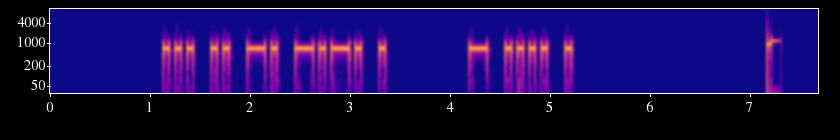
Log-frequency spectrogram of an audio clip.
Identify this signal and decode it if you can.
Morse code, heard as a keyed tone, about 20 wpm, 700 Hz. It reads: SINCE THE
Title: 2x Word-Spacing - Sets of 2 Words - 20wpm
